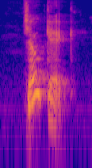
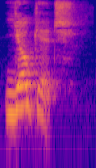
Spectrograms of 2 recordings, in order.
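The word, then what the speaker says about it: Jokić: Can you pronounce that for me? – Well, his nickname is the Joker, right? I think it's... – Jokic. – Jokic? Wait, say it again? Jokic.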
